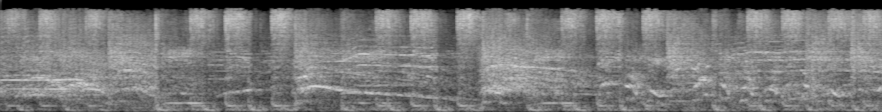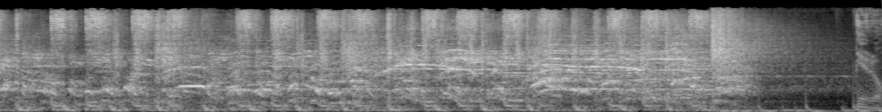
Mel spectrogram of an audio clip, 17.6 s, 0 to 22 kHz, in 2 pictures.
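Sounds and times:
packed ballroom hall crowd shouting and cheering: 0:00.0 - 0:17.4
steady rhythmic music beat: 0:00.0 - 0:17.6.

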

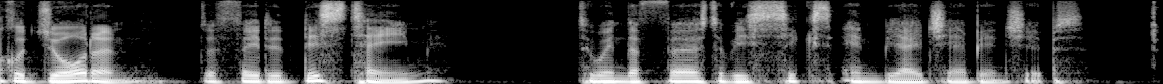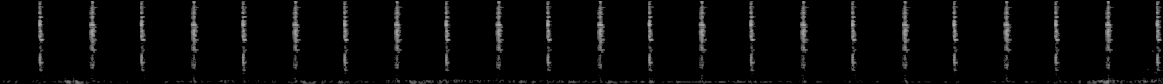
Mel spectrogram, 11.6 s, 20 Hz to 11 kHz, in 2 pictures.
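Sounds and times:
speech: 0:00.0 - 0:02.3, 0:02.9 - 0:05.5
quiz countdown clock ticking: 0:05.7 - 0:11.6.

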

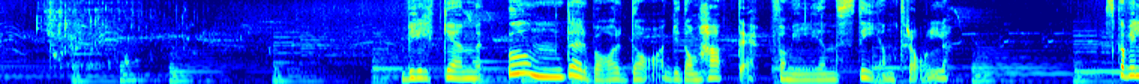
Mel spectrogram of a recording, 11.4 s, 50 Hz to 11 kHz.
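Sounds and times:
juice pouring into cups: 0:00.4 - 0:02.1
speech: 0:00.7 - 0:01.9, 0:04.0 - 0:09.6, 0:11.2 - 0:11.3.

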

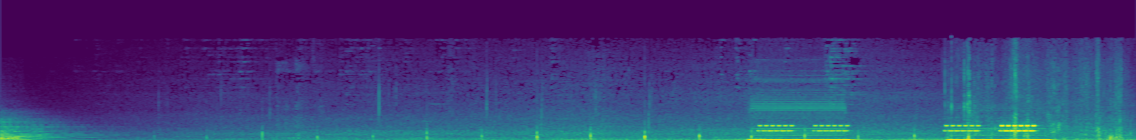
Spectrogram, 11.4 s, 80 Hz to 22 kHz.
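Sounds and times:
telephone ringing with electronic ringtone: 0:07.5 - 0:08.6, 0:09.4 - 0:10.6.

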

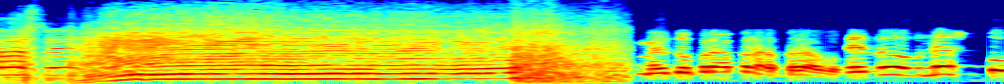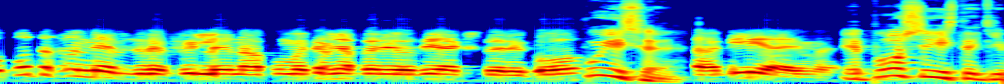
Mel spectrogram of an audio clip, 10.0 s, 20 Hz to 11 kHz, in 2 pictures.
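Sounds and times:
small motorbike engine revving: 0:00.0 - 0:03.2
speech: 0:00.1 - 0:01.0, 0:03.3 - 0:10.0.

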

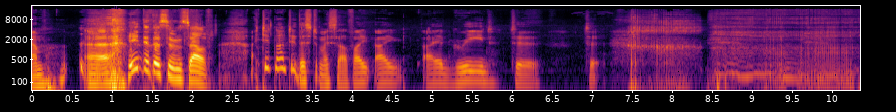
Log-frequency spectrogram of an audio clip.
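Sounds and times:
speech: 0:00.0 - 0:07.8
person making exaggerated ASMR-style snore sounds: 0:07.4 - 0:10.3.

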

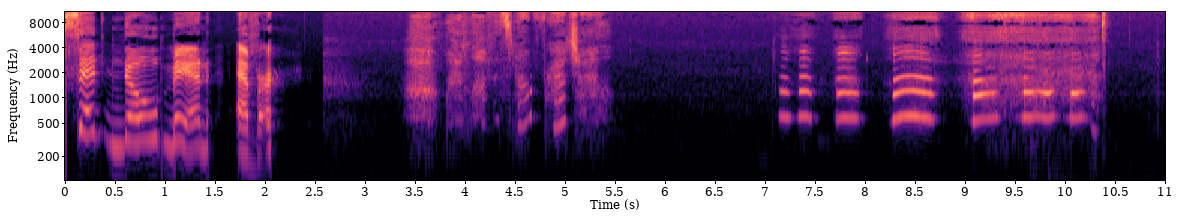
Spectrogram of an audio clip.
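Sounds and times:
speech: 0:00.2 - 0:02.2, 0:04.5 - 0:05.4
person breathing between sobs: 0:02.6 - 0:03.8
person crying in high quavering wailing sobs: 0:07.2 - 0:10.4.

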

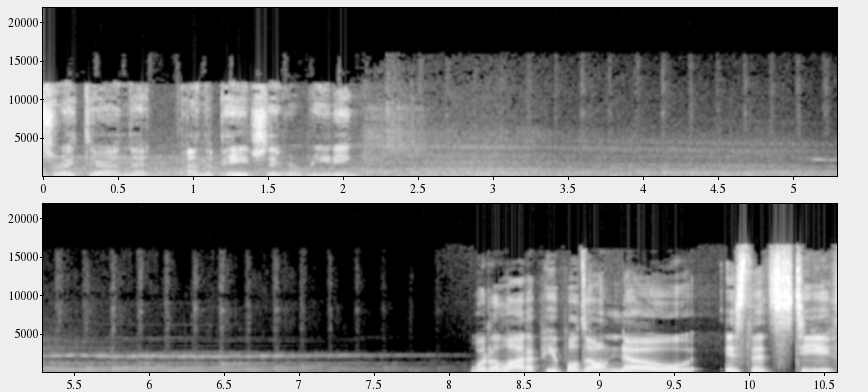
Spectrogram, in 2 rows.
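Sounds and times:
speech: 0:00.0 - 0:02.4, 0:08.2 - 0:10.5
New York City subway train rumbling on rails: 0:00.0 - 0:05.5
metallic whines of subway train: 0:00.0 - 0:07.4.

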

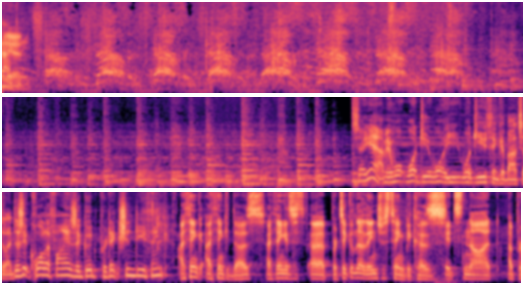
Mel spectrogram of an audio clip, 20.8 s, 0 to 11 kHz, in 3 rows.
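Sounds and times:
large crowd chanting a name in unison: 0:00.0 - 0:07.2
music playing: 0:00.0 - 0:16.8
speech: 0:00.1 - 0:05.1, 0:11.7 - 0:20.8.

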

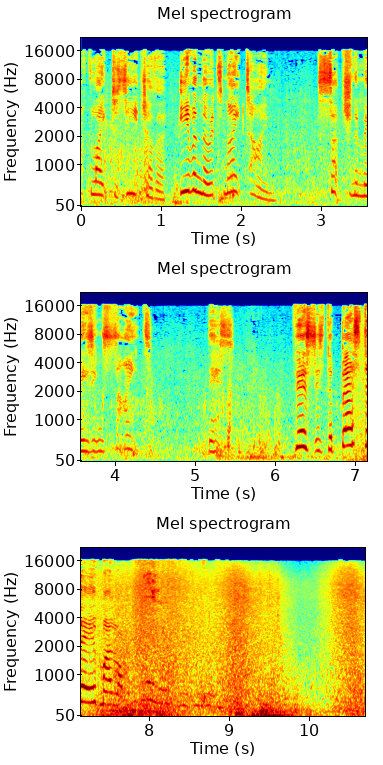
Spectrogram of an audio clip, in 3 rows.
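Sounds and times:
speech: 0:00.0 - 0:08.4
loud ocean wave crashing: 0:07.0 - 0:10.7.

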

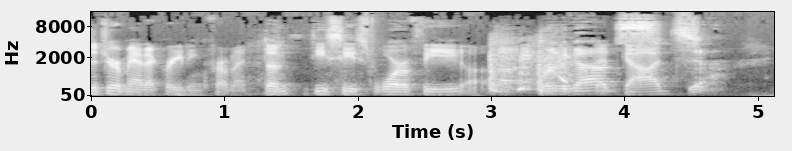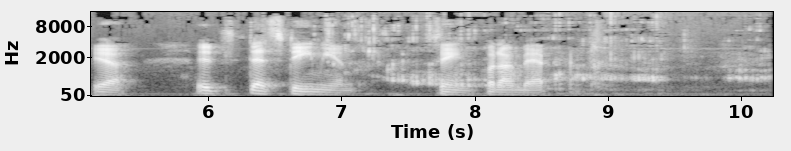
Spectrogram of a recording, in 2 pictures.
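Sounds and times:
speech: 0:00.0 - 0:09.1
Guinness beer pouring into a glass: 0:06.6 - 0:10.2.

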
